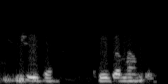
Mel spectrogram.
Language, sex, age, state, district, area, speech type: Hindi, male, 18-30, Bihar, Muzaffarpur, rural, conversation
